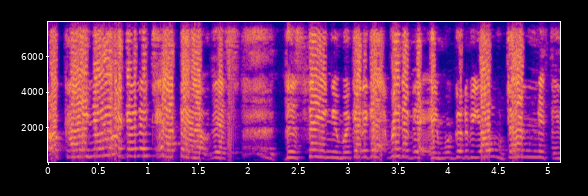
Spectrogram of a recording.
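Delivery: very high, loud, high-energy hyped-up instructor voice. Imitating a guy in a tapping video: imitating a high-energy guy with an accent. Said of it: "this is what it sounded like".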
